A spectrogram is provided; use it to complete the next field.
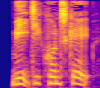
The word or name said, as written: mediekundskab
